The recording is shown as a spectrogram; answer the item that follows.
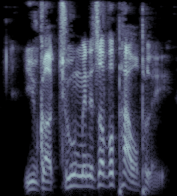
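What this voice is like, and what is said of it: Sports video game announcer voice. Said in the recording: “my voice went very EA Sports there. ... Do your best impression. ... EA Sports.”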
